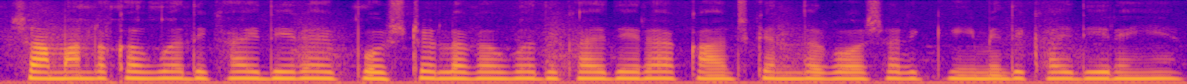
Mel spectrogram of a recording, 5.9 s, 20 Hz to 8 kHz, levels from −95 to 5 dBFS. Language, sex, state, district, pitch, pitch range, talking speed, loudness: Hindi, female, Uttar Pradesh, Ghazipur, 230 Hz, 225-230 Hz, 285 wpm, -18 LUFS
